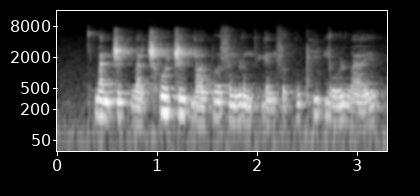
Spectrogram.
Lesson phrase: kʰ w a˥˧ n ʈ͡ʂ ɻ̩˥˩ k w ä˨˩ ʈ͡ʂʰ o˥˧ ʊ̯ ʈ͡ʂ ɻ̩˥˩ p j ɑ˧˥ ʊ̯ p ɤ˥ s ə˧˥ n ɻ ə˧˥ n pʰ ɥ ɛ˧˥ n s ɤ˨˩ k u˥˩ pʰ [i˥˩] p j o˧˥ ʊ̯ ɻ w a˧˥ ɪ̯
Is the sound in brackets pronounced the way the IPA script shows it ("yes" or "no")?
no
